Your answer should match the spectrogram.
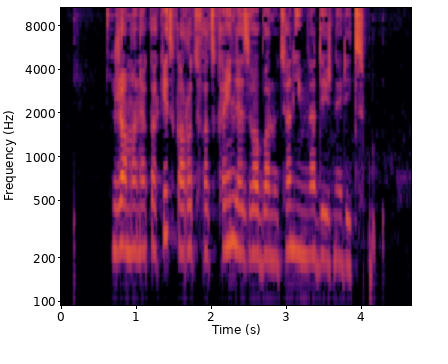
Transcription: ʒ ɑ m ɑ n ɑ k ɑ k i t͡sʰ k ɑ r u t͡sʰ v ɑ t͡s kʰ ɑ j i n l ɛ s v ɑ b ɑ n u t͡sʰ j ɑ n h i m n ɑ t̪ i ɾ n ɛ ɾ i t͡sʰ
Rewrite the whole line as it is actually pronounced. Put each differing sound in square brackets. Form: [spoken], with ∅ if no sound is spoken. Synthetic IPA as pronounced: ʒ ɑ m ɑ n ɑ k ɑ k i t͡sʰ k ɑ r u t͡sʰ v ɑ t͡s kʰ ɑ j i n l ɛ [z] v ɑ b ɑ n u t͡sʰ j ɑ n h i m n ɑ [d̪] i ɾ n ɛ ɾ i t͡sʰ

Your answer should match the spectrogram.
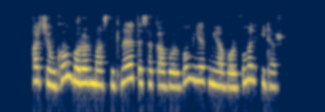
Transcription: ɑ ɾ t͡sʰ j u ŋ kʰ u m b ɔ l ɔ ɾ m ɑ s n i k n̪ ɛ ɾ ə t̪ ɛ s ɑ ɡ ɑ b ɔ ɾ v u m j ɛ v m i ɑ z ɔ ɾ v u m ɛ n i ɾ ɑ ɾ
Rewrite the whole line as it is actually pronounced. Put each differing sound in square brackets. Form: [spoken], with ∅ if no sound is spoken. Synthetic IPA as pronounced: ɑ ɾ t͡sʰ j u ŋ kʰ u m b ɔ l ɔ ɾ m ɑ s n i k n̪ ɛ ɾ ə t̪ ɛ s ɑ [k] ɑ [v] ɔ ɾ v u m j ɛ v m i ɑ [v] ɔ ɾ v u m ɛ n i ɾ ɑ ɾ

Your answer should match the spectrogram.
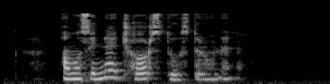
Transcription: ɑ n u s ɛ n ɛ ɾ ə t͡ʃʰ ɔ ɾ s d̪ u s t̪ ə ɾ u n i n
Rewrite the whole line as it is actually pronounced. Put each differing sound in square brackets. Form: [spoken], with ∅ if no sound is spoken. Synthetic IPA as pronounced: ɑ [m] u s [i] n ɛ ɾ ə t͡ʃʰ ɔ ɾ s d̪ u s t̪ ə ɾ u n [ɛ] n

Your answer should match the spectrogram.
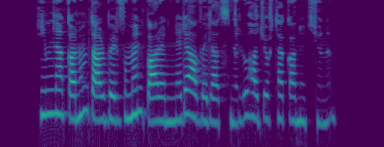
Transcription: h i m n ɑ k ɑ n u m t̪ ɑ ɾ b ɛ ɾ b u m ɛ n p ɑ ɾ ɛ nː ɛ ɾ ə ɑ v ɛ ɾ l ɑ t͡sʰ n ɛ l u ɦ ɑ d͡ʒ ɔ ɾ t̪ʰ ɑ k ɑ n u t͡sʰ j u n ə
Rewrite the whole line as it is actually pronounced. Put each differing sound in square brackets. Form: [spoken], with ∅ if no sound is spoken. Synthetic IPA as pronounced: h i m n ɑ k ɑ n u m t̪ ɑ ɾ b ɛ ɾ [v] u m ɛ n p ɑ ɾ ɛ nː ɛ ɾ ə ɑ v ɛ [∅] l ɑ t͡sʰ n ɛ l u ɦ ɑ d͡ʒ ɔ ɾ t̪ʰ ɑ k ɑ n u t͡sʰ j u n ə

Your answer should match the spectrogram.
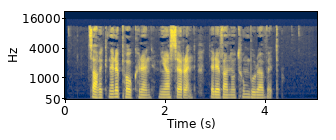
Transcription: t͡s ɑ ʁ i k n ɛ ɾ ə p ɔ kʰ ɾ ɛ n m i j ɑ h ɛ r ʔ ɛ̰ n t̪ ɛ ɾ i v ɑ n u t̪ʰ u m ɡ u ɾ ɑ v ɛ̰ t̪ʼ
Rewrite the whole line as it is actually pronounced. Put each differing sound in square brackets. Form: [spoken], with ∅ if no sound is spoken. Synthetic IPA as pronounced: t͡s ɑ ʁ i k n ɛ ɾ ə [pʰ] ɔ kʰ ɾ ɛ n m i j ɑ [s] ɛ r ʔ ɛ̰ n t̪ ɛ ɾ [ɛ] v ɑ n u t̪ʰ u m [b] u ɾ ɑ v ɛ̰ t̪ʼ

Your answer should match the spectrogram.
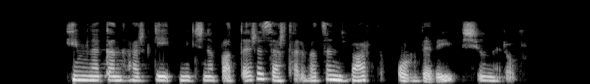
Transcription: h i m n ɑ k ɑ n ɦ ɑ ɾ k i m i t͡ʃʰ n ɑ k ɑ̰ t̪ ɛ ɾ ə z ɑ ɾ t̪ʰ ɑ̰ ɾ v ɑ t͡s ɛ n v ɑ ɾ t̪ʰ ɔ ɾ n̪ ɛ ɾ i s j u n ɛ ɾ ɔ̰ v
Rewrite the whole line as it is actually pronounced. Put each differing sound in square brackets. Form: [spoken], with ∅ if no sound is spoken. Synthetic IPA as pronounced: h i m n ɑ k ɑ n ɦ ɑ ɾ k i m i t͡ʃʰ n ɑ [p] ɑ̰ t̪ ɛ ɾ ə z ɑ ɾ t̪ʰ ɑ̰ ɾ v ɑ t͡s ɛ n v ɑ ɾ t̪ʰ ɔ ɾ [d̪] ɛ ɾ i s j u n ɛ ɾ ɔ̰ v

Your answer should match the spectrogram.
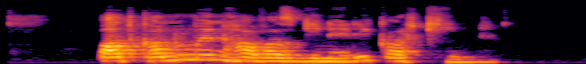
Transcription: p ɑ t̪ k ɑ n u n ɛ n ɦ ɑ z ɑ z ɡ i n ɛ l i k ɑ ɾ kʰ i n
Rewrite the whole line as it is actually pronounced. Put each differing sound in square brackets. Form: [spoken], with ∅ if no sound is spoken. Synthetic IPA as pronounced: p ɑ t̪ k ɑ n u [m] ɛ n ɦ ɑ [v] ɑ z ɡ i n ɛ [ɾ] i k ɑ ɾ kʰ i n

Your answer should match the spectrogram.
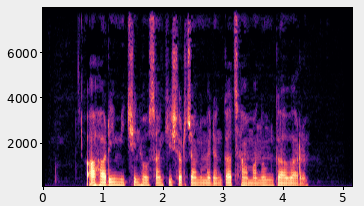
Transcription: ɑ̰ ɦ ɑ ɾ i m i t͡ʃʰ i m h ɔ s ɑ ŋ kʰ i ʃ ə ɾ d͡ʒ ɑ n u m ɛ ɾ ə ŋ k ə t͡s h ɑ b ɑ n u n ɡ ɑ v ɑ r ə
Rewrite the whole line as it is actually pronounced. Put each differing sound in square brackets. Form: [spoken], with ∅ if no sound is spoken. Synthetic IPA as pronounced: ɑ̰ ɦ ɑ ɾ i m i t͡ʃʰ i [n] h ɔ s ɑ ŋ kʰ i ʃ ə ɾ d͡ʒ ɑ n u m ɛ ɾ ə ŋ k [ɑ] t͡s h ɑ [m] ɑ n u n ɡ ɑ v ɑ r ə

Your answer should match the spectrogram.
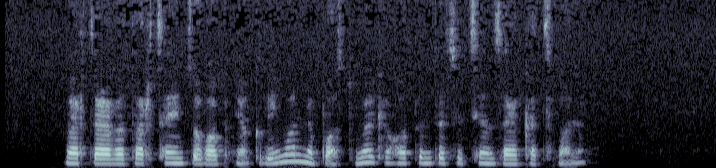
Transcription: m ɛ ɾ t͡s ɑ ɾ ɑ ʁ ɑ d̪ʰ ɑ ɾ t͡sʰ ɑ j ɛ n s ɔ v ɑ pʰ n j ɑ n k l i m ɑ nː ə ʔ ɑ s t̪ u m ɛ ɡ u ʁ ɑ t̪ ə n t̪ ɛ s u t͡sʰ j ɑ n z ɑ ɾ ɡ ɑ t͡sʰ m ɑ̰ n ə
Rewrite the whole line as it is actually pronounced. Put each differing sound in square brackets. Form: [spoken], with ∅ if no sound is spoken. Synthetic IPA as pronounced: m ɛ ɾ t͡s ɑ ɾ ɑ [v] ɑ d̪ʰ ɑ ɾ t͡sʰ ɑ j [i] n [t͡s] ɔ v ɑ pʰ n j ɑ [∅] k l i m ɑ nː ə [p] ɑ s t̪ u m ɛ ɡ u ʁ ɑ t̪ ə n t̪ ɛ s u t͡sʰ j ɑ n z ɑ ɾ ɡ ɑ t͡sʰ m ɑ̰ n ə

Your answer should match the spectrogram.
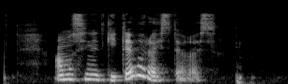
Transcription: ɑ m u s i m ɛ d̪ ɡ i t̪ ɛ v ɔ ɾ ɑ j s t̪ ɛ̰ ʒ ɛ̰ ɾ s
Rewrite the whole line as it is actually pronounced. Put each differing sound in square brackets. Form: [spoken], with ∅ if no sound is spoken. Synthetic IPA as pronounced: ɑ m u s i [n] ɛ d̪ ɡ i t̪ ɛ v ɔ ɾ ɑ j s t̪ ɛ̰ [ʁ] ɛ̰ [∅] s

